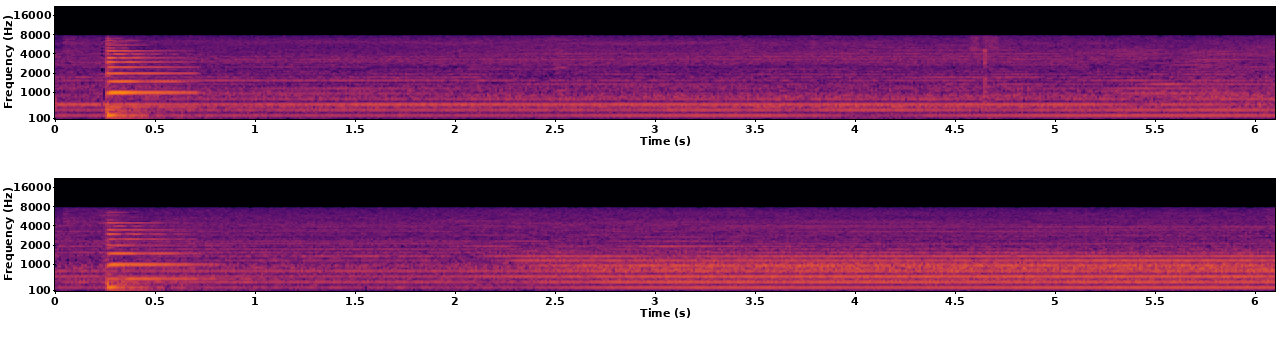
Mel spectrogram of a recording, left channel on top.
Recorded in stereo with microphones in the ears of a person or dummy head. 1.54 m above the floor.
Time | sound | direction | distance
0.2 | a guitar | 25° left (ahead or behind) | 0.7 m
